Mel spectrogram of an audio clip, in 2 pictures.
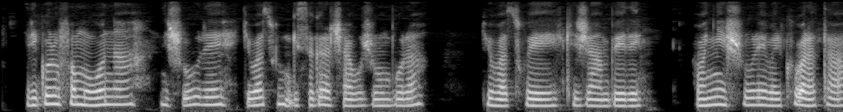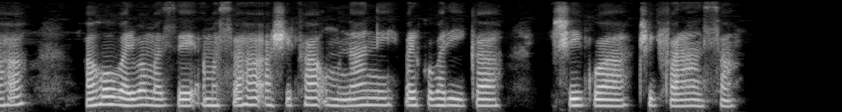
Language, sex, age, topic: Rundi, female, 36-49, education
